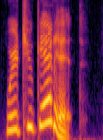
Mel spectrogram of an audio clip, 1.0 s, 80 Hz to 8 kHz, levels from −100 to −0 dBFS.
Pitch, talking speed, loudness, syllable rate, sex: 310 Hz, 235 wpm, -15 LUFS, 6.3 syllables/s, female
